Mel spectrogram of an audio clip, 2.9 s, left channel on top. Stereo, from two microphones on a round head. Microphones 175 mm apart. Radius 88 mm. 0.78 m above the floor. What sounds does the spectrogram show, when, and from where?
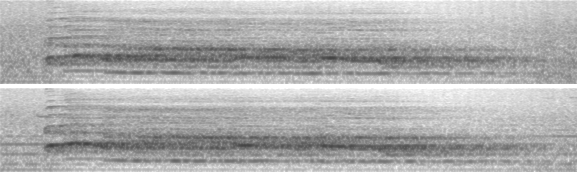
0.2 s a scream: 55° right (ahead or behind), 4.5 m; by 2.5 s 75° right (ahead or behind), 5 m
